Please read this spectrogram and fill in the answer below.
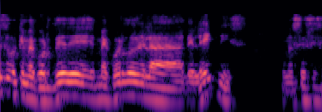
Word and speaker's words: Leibniz: Leibniz se Ah, pronuncia. Leibniz.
